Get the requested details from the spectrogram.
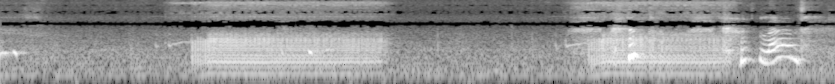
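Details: Two long, buzzing snores about two seconds each, separated by quiet pauses, from a person passed out asleep; snoring, brief voices at the end.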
